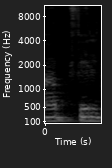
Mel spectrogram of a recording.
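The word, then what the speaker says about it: Apfel: तो एक नाउन है, इसको हम कहते हैं आप फेल। और ये एप्पल है इंग्लिश वाला, इसको हम आप फेल कहेंगे, आप फेल। ये आ है तो आ से आप फेल।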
